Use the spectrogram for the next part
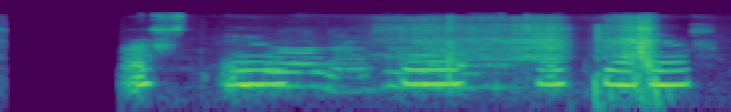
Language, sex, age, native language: Icelandic, male, 10, Icelandic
